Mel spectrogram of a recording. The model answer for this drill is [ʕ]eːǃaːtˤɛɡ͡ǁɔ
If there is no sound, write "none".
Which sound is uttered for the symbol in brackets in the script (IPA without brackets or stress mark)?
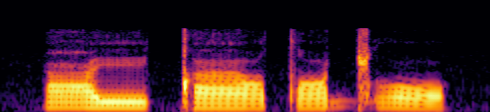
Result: ʕ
